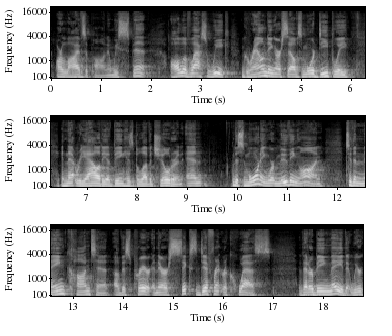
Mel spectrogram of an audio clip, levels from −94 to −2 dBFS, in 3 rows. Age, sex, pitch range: 40-59, male, 120-155 Hz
